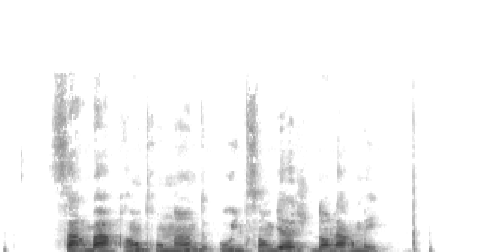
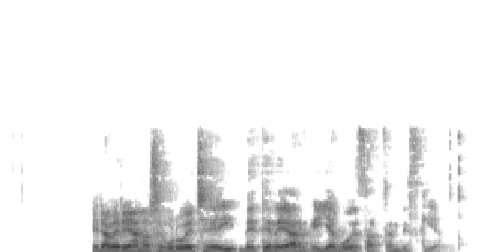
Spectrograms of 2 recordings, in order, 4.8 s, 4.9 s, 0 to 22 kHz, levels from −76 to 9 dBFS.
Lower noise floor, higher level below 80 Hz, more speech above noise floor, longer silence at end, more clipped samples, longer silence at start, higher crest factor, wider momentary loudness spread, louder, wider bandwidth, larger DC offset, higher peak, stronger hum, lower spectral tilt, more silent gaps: second, -57 dBFS vs under -90 dBFS; second, -68 dBFS vs -62 dBFS; second, 38 dB vs over 68 dB; first, 1 s vs 0.3 s; neither; second, 0.55 s vs 0.9 s; about the same, 20 dB vs 18 dB; second, 12 LU vs 16 LU; about the same, -20 LUFS vs -21 LUFS; first, 16 kHz vs 11.5 kHz; neither; first, -2 dBFS vs -6 dBFS; neither; first, -6 dB/octave vs -4 dB/octave; neither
